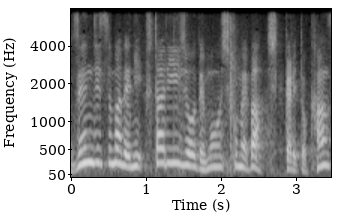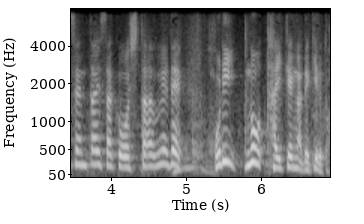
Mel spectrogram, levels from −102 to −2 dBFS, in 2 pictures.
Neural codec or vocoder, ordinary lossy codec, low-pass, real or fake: none; none; 7.2 kHz; real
